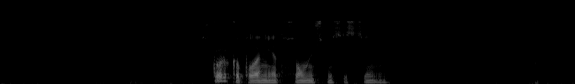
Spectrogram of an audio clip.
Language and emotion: Russian, neutral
